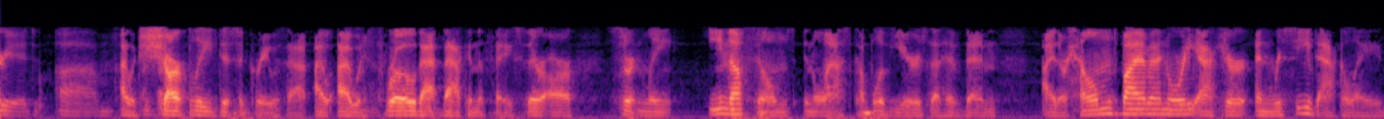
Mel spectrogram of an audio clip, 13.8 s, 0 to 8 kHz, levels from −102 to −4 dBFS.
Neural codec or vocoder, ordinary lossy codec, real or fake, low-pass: codec, 24 kHz, 6 kbps, HILCodec; AAC, 16 kbps; fake; 7.2 kHz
